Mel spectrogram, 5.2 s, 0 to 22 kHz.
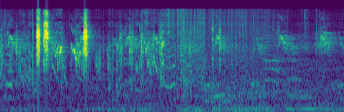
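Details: Budgies on 28 April 2023 give a few loud, piercing chirps in the first second and a half, followed by softer, scattered twitters over a steady low hum.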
